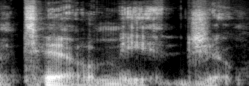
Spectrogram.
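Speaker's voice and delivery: a mocking laugh through the line. Real, not acted. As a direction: chuckle the words out. Laughing repeat of viewer request.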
